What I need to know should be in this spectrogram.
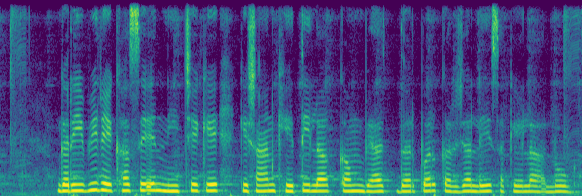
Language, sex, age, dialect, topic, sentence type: Bhojpuri, female, 25-30, Southern / Standard, banking, statement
